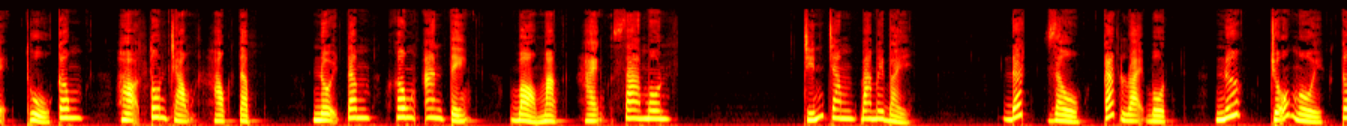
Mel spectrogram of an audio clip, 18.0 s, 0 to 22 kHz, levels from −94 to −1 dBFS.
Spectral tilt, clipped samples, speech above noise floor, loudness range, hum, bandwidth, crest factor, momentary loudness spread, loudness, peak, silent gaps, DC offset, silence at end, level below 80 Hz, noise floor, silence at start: -6.5 dB/octave; under 0.1%; 48 dB; 3 LU; none; 15.5 kHz; 18 dB; 10 LU; -20 LUFS; -4 dBFS; none; under 0.1%; 0 s; -50 dBFS; -66 dBFS; 0 s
